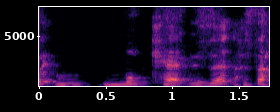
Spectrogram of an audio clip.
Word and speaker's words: Mükad: And of course, to all the ladies from, you call it Mükad, is it? Is that how you pronounce? Yeah, Mükad, okay.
